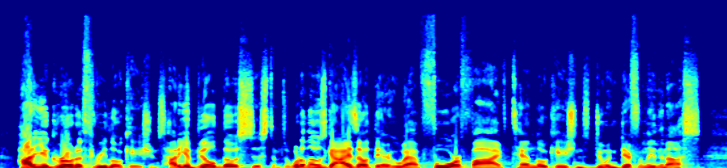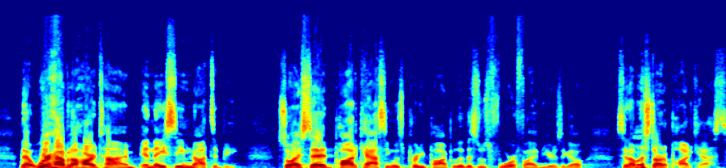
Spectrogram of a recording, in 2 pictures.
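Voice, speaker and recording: Lively intonation and a slight Boston accent mark this very fast delivery on a very clean recording with a silent background. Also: man, fairly high pitch for a man. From Boston area, US. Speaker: seminar presenter, marketing consultant and podcaster. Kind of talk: seminar talk. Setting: stage with audience at an expo.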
